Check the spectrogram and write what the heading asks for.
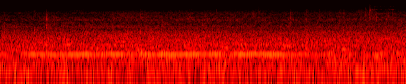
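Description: Street traffic noise: a low, even rumble with a steady hum that stops a little before the end.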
